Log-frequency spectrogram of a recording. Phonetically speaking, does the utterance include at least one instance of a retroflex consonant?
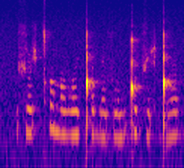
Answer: yes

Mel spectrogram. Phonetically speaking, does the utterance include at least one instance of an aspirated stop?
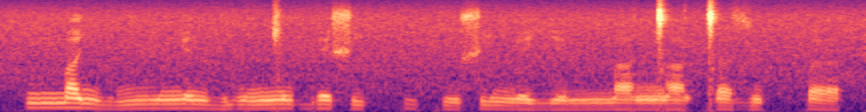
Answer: no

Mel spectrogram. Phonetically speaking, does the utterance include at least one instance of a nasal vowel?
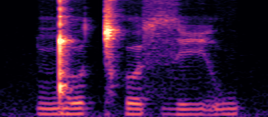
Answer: no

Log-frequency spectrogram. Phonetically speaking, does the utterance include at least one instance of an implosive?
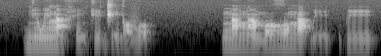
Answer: yes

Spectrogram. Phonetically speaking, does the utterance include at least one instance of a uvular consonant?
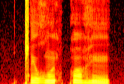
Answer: yes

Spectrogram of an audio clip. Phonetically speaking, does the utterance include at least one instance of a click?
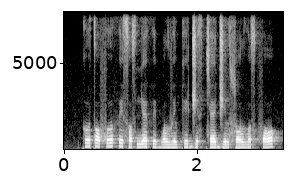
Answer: no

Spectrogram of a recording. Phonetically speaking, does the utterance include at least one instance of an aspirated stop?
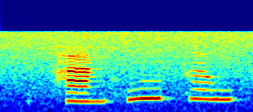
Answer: yes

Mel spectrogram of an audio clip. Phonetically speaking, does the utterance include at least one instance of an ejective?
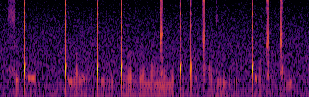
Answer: yes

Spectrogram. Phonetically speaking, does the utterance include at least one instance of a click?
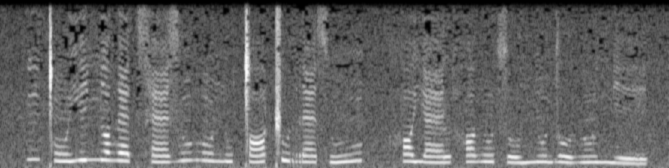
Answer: yes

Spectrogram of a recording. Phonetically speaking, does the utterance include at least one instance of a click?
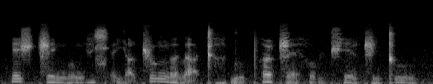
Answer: no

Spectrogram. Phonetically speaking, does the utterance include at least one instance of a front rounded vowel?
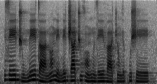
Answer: no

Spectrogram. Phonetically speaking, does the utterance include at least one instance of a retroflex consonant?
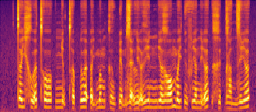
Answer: no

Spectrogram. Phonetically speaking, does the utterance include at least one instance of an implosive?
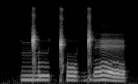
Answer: no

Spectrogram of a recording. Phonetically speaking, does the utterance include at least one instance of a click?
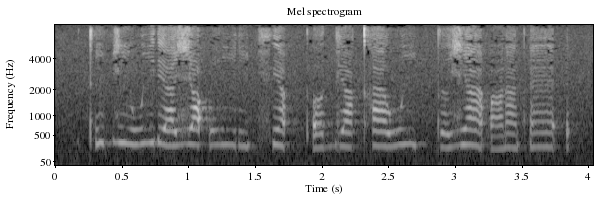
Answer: no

